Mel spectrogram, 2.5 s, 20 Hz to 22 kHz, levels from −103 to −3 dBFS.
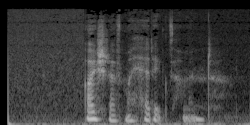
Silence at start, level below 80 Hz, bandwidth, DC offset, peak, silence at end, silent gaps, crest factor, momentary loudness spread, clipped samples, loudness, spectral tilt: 0.1 s; -54 dBFS; 16 kHz; under 0.1%; -18 dBFS; 0 s; none; 22 dB; 20 LU; under 0.1%; -39 LUFS; -4.5 dB/octave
